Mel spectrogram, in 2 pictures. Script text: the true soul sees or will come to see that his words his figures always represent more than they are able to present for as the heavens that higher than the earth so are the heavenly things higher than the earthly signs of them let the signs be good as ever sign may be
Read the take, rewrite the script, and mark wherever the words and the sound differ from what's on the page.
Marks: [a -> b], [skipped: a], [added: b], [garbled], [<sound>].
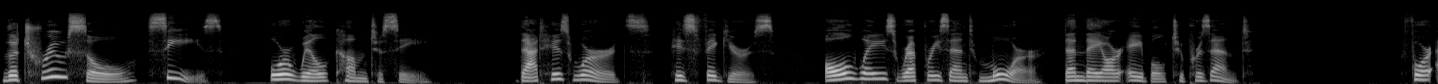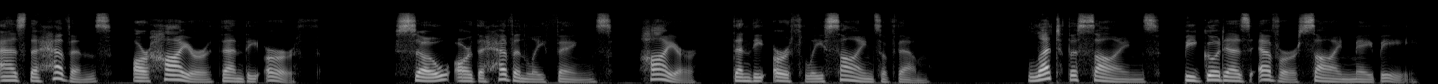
the true soul sees or will come to see that his words his figures always represent more than they are able to present for as the heavens [that -> are] higher than the earth so are the heavenly things higher than the earthly signs of them let the signs be good as ever sign may be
